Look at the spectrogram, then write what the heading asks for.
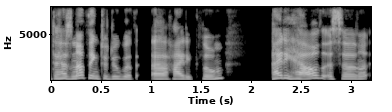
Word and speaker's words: Heidi: I pronounce it Heidi, but I quite like the way that you say it to be honest.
